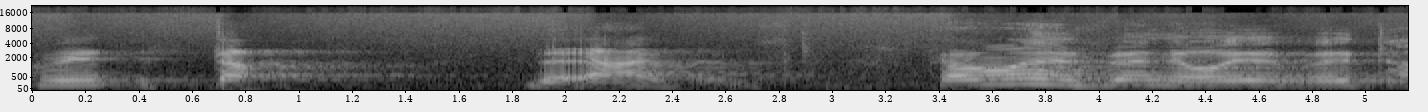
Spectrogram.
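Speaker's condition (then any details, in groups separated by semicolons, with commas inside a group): Cerebral palsy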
